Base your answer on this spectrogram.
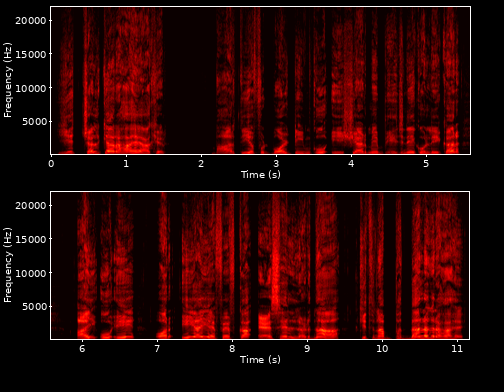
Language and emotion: Hindi, angry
